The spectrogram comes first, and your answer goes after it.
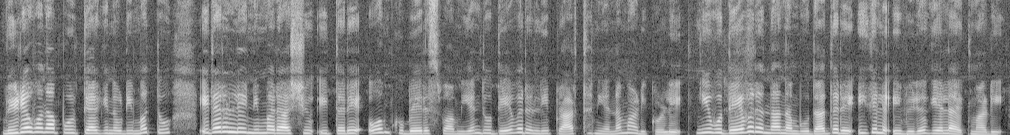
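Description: A woman, reading a scripted astrology forecast and speaking directly to viewers in a steady read-aloud way. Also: a little high, quick pace, no echo, studio quality. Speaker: astrology channel narrator. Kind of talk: scripted narration.

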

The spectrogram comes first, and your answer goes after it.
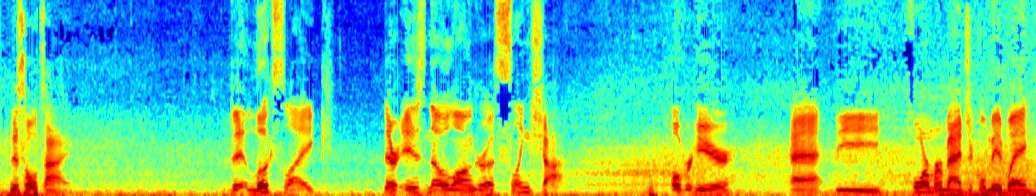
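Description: Guy in his 30s walking a city street and chatting to camera, slightly high voice, faint traffic hum behind. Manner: relaxed, musing aloud, points things out as he walks. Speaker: vlogger giving a walking tour. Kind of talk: casual walking-tour narration. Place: outdoors along a busy city street. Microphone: handheld camera mic with a front selfie view.

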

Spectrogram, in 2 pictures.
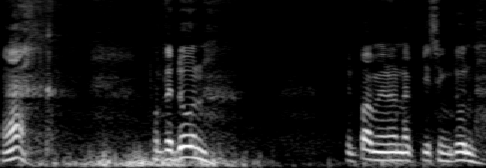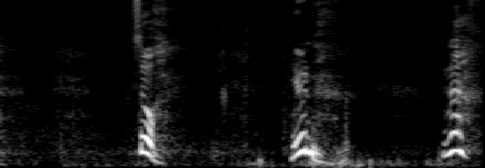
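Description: A man's voice: a little high, sing-song, slow pace, pauses often, warm tone, slightly rough. A man vlogging casually on a rocky seashore, panting and effortful as he climbs, recorded on a handheld camera. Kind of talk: casual vlog narration.

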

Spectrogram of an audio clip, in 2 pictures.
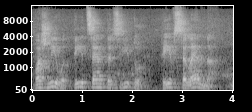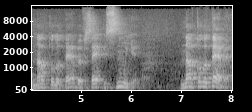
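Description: A male Orthodox bishop preaches in a fairly high voice, chatting and firing questions at his flock. His words ring through a very reverberant church, with faint ambient noise underneath. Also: animated, slow pace. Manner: conversational preaching, quizzing the congregation. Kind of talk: sermon. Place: large church.

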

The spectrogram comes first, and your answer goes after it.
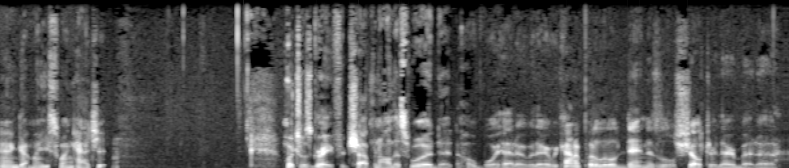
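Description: A man's voice: lowish voice, fairly even intonation, a little fast, gravelly, a little mellow. A young man giving a rambling, easygoing tour of his riverside campsite, chuckling often, recorded on a handheld camera outdoors. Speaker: camping vlogger. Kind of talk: casual outdoor camp tour. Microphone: handheld camera mic. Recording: faint outdoor noise.

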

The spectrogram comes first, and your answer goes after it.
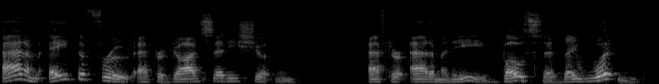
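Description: This pastor and children's book author, a man in his 50s, reads a children's story and explains it plainly for young listeners, with chatty asides. His mid-range voice is husky, a little slow, and full of big pitch swings. He's in a book-lined room, either at home or in an office.

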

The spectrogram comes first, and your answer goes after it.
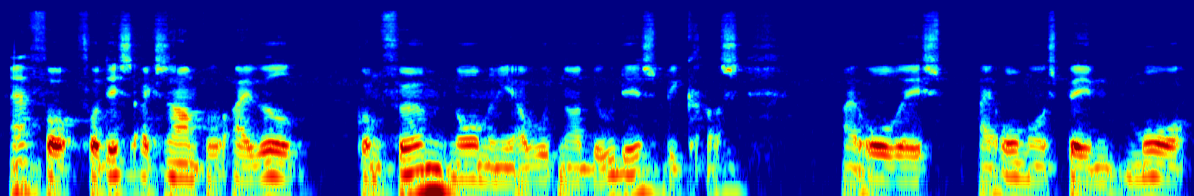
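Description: A middle-aged man hosting a crypto channel, walking through a screen-recorded tutorial and often halting to repeat words as he clicks through the steps. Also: low voice, steady tone, darkish tone, breathy edge.

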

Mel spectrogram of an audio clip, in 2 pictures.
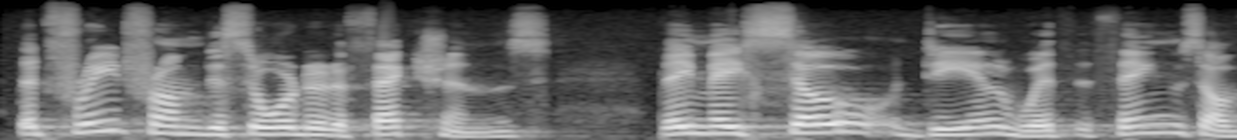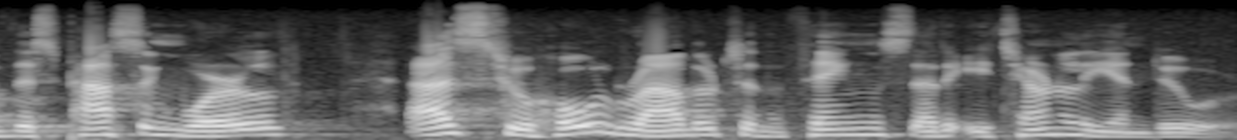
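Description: A man leads the Mass in an unhurried, even intoning, his voice pitched a touch high. Every phrase carries into a long cathedral echo that hangs in the large church. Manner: slow, measured intoning. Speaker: priest. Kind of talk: liturgical prayer at Mass.

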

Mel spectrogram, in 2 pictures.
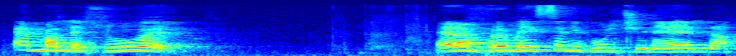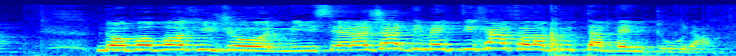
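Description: Animated woman telling a tale. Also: high voice, moderate pace. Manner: animated, expressive, laughing asides. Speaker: storyteller. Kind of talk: live reading of a folk tale. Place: public evening event. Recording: echoey room.

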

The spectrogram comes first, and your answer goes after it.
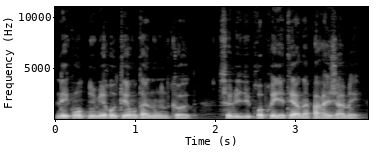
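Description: A frail, cornered young bank clerk from a spy novel read aloud, as a man reads his lines. The voice stays very low and pleading. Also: steady tone, brisk, mellow, close to an everyday voice. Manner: pleading, shrill outbursts.

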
